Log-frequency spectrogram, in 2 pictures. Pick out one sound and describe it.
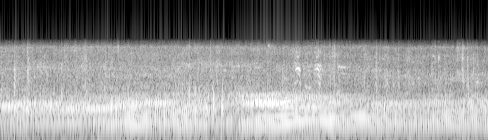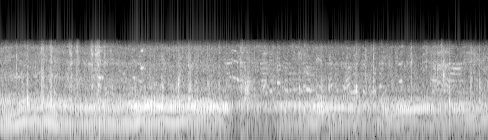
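Tyres crunch and scrape over rock and dirt.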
